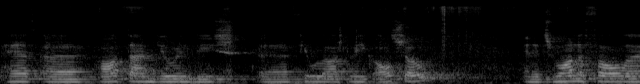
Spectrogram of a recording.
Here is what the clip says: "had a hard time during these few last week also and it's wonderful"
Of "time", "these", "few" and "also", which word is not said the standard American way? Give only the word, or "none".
these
